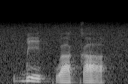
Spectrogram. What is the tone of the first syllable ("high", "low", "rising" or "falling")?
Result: falling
